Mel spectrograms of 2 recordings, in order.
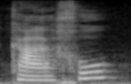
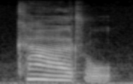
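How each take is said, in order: First: "Carro" with a throaty h-like R; strong R; double R. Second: "caro" with a light tapped R; soft tap R; single R. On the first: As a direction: breathe the RR in "Carro" as h. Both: Shown as a demonstration. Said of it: "one or two R's".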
